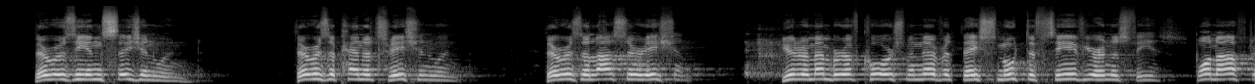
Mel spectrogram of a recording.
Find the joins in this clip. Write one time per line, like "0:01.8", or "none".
0:09.5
